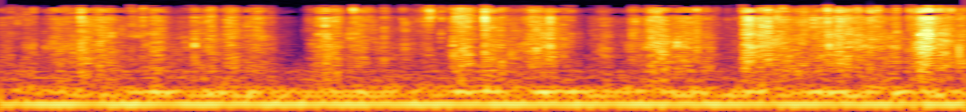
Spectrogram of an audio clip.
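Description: Small plastic bags of diamond-painting drills crinkling as they are handled and stuffed back into their packet, with a busier stretch of crinkles near the end.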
